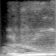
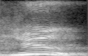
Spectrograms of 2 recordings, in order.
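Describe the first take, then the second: First: The syllable begins directly with an r sound. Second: The syllable begins with an h sound. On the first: The speaker calls it wrong. "રૂ નથી" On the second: The speaker calls it right. "હૃ છે"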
